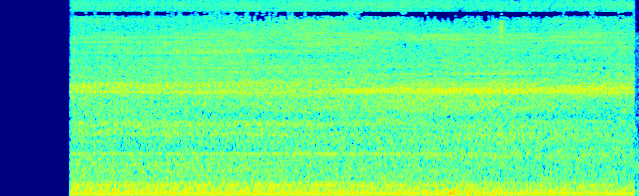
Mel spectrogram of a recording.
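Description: A pickup truck's engine running at a steady, unchanging note with a low rumble. It cuts in abruptly about a second in and stops abruptly at the end.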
